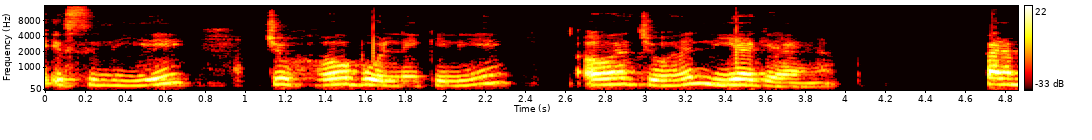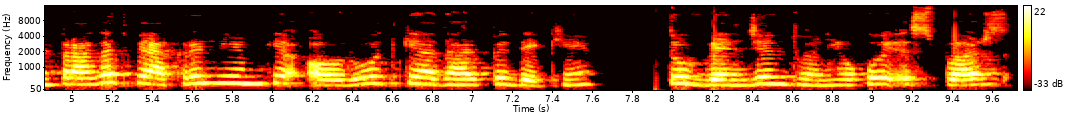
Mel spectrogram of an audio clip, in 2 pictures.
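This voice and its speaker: A woman teaching a grammar lesson in a fairly high voice, sounding out each letter slowly and patiently and catching her own slips along the way. The sound is thin and tinny, as if it came through a phone line. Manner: small self-corrections and apologies. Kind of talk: recorded Hindi grammar lecture.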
